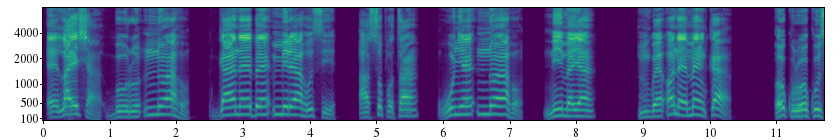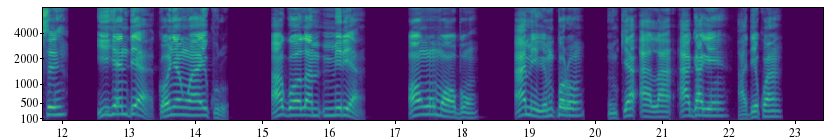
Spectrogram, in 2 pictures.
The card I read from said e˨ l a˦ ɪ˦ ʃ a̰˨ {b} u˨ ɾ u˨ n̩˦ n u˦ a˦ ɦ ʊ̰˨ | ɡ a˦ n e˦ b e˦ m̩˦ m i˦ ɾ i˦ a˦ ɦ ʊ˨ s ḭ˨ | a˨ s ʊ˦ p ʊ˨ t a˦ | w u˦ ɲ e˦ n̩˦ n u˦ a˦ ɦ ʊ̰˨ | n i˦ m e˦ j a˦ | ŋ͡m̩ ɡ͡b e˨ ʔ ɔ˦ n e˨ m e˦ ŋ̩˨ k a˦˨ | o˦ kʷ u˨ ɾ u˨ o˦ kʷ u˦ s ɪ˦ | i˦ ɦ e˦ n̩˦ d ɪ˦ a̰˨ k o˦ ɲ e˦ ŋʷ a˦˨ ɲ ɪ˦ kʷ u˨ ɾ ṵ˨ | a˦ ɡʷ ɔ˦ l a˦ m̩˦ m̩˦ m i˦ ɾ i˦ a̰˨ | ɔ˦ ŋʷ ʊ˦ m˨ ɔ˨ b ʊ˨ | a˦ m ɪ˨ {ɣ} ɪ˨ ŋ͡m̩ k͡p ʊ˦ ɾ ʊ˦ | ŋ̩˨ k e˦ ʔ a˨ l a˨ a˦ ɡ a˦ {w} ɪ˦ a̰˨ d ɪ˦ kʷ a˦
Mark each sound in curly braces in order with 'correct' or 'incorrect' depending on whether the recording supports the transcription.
correct, correct, incorrect: ɣ

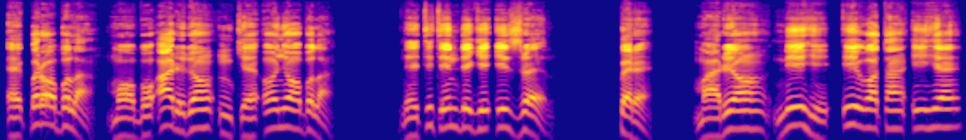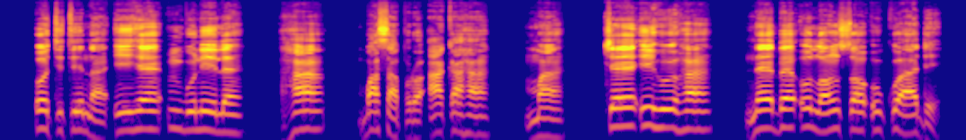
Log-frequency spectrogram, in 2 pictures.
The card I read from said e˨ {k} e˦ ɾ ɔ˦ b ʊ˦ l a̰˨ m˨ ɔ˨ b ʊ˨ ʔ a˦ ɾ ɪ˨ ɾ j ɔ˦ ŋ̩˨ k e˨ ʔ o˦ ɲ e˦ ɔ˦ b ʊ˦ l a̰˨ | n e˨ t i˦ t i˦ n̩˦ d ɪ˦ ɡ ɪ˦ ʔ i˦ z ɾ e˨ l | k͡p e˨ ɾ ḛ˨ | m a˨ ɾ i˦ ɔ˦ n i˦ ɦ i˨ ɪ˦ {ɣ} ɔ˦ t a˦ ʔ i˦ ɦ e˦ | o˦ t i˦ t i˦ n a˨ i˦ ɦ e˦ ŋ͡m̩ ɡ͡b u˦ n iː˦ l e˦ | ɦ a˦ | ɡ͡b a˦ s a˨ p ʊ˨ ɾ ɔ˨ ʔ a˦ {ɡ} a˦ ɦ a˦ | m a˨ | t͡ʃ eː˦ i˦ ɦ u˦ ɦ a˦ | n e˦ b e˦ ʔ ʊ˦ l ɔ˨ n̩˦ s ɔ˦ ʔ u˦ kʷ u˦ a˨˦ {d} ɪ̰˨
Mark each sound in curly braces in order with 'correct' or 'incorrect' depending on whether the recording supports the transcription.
incorrect: k͡p, correct, incorrect: k, correct

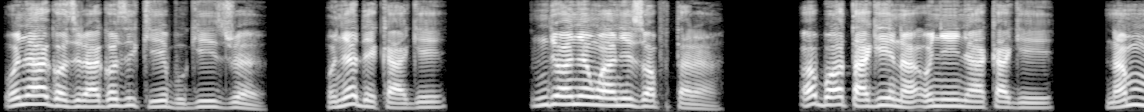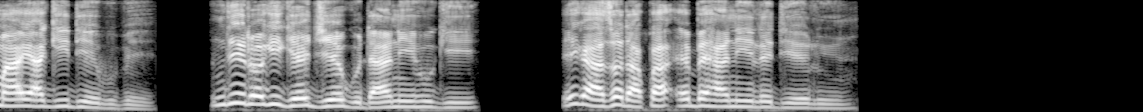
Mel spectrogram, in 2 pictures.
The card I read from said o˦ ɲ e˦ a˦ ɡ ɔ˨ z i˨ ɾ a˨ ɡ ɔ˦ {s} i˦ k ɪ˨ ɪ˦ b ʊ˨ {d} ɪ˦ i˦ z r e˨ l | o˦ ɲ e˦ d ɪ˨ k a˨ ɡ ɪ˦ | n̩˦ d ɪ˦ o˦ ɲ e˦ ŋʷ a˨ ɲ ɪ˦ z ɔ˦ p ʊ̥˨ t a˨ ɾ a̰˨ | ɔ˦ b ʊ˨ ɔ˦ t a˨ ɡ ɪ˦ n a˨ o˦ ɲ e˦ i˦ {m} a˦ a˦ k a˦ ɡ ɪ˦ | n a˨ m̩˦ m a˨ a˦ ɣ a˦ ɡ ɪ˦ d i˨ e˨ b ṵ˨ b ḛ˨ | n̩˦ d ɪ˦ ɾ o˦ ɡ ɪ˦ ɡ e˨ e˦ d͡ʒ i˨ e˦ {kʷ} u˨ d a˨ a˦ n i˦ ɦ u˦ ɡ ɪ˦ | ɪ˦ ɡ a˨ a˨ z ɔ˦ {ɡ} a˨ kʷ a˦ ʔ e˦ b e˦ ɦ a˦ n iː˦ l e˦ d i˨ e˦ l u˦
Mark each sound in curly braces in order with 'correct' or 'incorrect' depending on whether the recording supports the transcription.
incorrect: z, incorrect: ɡ, incorrect: ɲ, incorrect: ɡʷ, incorrect: d

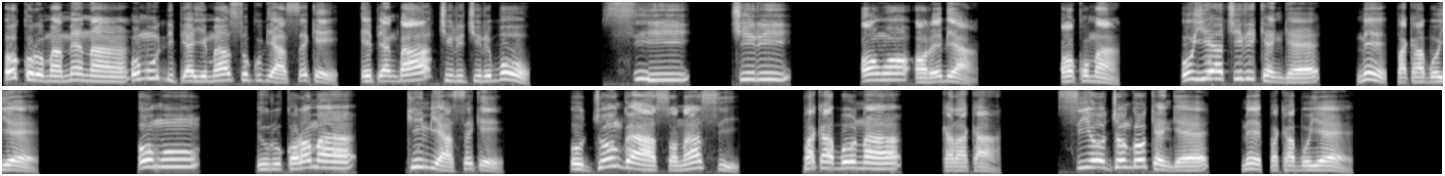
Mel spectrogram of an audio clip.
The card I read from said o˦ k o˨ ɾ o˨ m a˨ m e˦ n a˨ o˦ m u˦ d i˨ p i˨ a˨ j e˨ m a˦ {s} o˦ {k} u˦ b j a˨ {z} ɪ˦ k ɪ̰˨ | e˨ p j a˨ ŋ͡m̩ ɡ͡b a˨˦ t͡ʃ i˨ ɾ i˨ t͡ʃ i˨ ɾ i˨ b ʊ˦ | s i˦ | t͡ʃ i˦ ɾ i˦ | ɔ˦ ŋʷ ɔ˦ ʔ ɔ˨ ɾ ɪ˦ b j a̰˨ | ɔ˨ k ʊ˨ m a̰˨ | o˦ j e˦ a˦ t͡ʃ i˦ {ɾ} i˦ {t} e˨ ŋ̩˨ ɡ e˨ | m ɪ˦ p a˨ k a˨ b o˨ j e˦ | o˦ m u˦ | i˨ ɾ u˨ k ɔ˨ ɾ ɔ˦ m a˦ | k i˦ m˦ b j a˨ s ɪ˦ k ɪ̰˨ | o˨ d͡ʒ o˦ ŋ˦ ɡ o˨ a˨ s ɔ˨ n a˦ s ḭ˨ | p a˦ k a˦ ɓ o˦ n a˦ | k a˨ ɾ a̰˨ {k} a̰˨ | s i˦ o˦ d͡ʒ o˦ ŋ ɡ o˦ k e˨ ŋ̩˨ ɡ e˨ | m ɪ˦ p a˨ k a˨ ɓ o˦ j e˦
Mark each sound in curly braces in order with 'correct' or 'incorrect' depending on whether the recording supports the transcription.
correct, correct, incorrect: s, correct, incorrect: k, correct

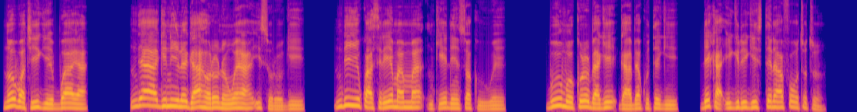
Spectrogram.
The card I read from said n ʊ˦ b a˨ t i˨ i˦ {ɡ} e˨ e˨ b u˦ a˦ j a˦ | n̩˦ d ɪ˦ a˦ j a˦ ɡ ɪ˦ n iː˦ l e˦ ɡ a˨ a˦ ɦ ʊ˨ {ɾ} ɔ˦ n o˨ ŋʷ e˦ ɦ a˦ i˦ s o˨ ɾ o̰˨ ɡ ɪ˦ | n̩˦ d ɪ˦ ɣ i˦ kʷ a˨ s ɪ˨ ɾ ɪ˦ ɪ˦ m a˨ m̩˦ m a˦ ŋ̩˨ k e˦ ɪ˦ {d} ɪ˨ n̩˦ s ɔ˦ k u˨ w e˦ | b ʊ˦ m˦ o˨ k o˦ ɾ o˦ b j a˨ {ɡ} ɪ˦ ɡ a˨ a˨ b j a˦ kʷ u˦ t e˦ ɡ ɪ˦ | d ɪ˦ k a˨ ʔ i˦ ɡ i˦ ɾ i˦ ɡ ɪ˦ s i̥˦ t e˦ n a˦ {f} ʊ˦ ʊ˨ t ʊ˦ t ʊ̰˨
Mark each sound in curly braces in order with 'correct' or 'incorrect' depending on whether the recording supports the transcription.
correct, correct, correct, correct, correct

